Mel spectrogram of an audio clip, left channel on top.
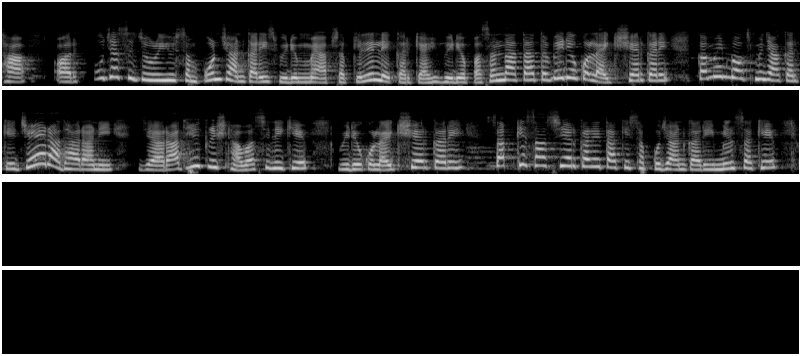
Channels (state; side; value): silent; right; digital silence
